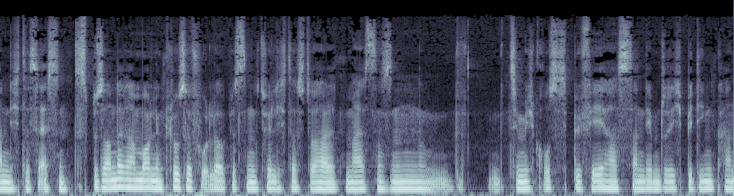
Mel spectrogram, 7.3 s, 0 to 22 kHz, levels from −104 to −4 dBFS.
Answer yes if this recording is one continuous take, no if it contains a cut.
yes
